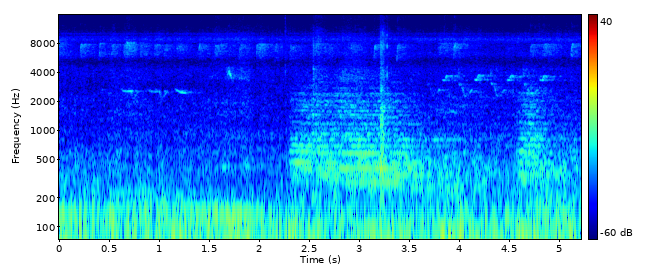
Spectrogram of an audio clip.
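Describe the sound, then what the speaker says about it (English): Train rolling past on tracks right beside a town park, with a horn sounding in the middle; fairly faint and distant, with birds and outdoor ambience. "There's the train."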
